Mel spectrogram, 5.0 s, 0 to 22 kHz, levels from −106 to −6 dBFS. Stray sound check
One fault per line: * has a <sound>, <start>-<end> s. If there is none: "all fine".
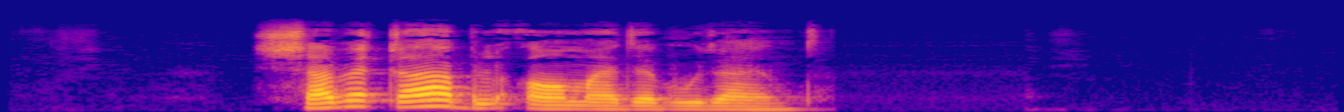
all fine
